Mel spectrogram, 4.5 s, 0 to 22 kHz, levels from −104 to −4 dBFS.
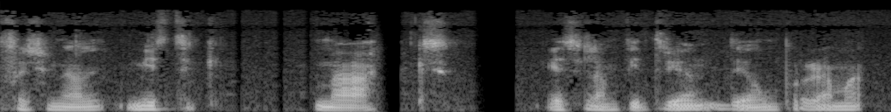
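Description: A run of speech is interrupted three times. Between 1.17 and 2.02 s, packets kept reaching the receiver more slowly than they were being played, so its jitter buffer ran dry again and again. The result is repeated stalls (stutter): eight separate gaps, the longest 135 ms, were papered over by stretching the last sound, adding about 316 ms in all. Roughly a third of that stretch is concealment, so the speech drags and hiccups though nothing is actually lost. At 2.36 s comes a call audio freeze lasting until 2.60 s. Here the sound holds briefly, then drops to silence for about 180 ms before resuming exactly where it left off. That pattern of a held tail fading out, then a clean restart with nothing skipped, points to a likely cause of packets held up in transit and the buffer emptying, which inserted about 215 ms of extra delay. Finally, from 3.60 to 3.87 s, a jitter buffer slow-down is audible. 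The receiver, rebuilding its reserve, repeated single pitch periods or bits of pauses to pad out about 48 ms. This plays that stretch at roughly 85% speed without shifting pitch, so the sounds come out drawn-out.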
